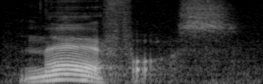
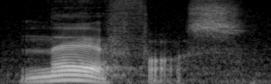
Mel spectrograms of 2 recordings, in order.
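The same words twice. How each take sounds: Both takes have the same delivery.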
